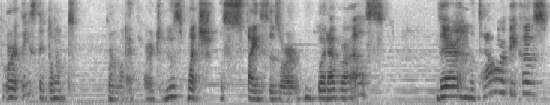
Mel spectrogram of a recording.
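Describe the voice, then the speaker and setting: A woman's voice: medium pitch, a little slow, darkish tone, soft background music, rough recording. A woman improvising casual, slangy in-character banter as a player in a tabletop role-playing game. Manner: slangy, informal.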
